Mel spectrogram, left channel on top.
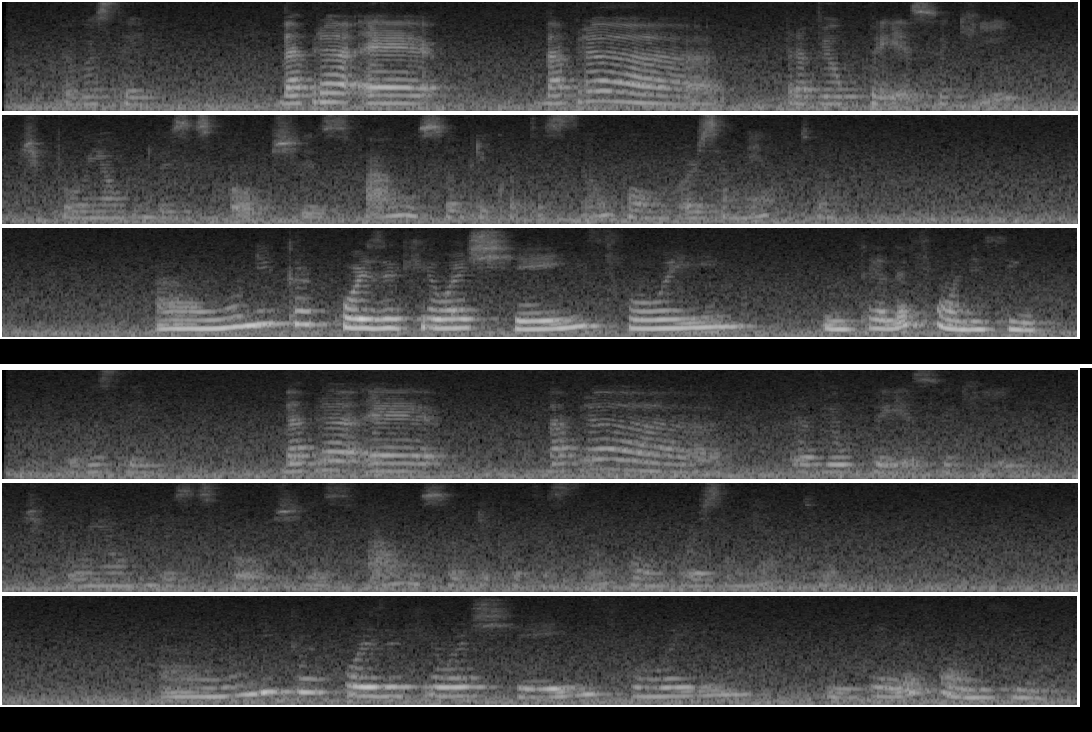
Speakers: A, on the left; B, on the left.
A: Eu gostei. Dá pra, é, dá pra, pra ver o preço aqui? Tipo, em algum desses posts fala sobre cotação com orçamento?
B: A única coisa que eu achei foi um telefone, assim.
